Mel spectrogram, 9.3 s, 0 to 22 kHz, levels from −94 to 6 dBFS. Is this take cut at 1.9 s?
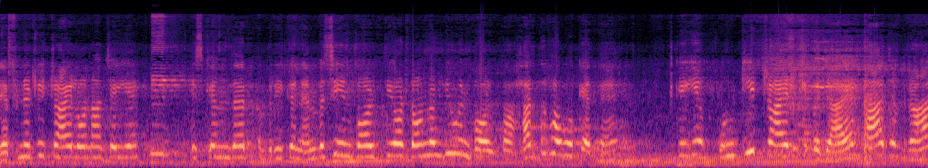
no; 0 cuts

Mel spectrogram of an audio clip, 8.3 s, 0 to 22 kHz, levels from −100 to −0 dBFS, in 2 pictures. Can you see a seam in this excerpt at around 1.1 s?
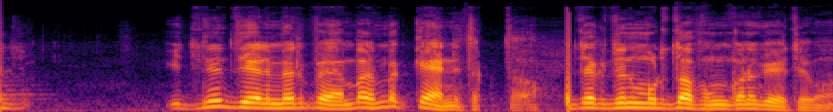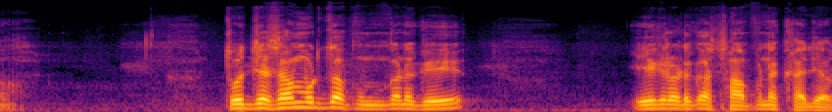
no; 1 cut; at 2.9 s

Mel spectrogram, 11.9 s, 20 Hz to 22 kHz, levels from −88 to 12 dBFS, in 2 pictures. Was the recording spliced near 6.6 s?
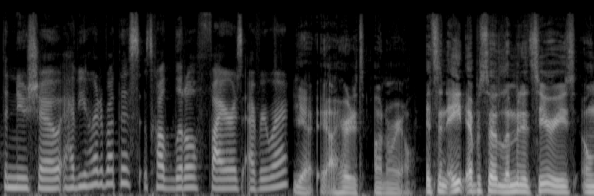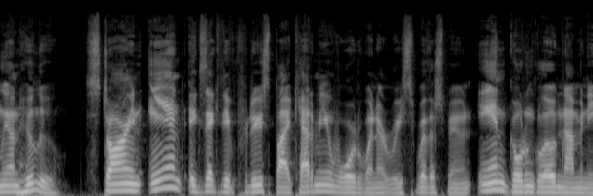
yes; 1 cut; at 6.6 s

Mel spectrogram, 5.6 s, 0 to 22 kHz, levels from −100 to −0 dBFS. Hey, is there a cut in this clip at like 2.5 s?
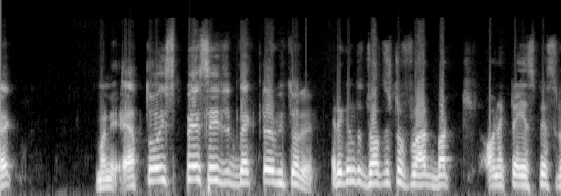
no; 0 cuts

